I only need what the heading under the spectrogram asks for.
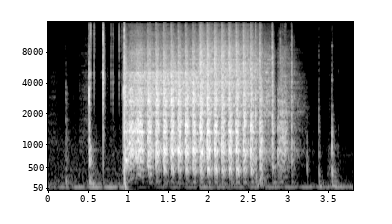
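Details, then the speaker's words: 2014 Ford Explorer Police Interceptor AWD: fast even whirring, about four pulses a second, continues with ignition off and key out; starter stays engaged and won't stop spinning, likely bad starter. "So, it appears that the starter is stuck on on the on uh position or it's just it doesn't stop spinning. Now, the car will start up, but I can hear the starter continues to spin."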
